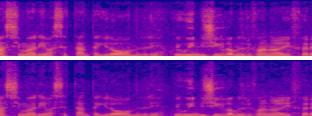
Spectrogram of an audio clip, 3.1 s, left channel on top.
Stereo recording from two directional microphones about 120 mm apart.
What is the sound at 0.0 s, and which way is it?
Speech, 5° right (ahead or behind).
